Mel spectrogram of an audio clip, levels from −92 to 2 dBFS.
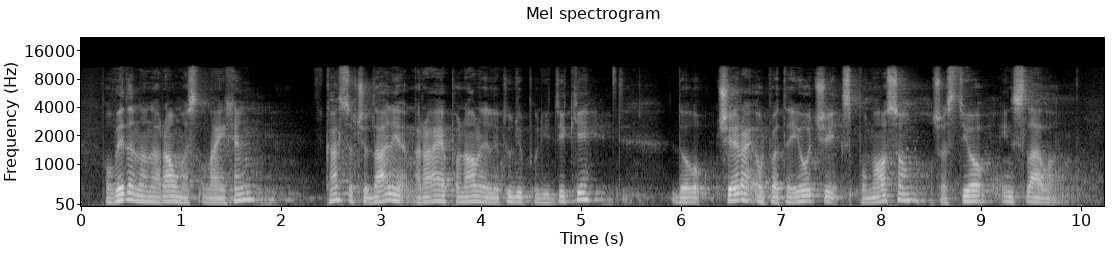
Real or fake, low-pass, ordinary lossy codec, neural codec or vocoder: fake; 10.8 kHz; none; codec, 24 kHz, 0.9 kbps, WavTokenizer, small release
